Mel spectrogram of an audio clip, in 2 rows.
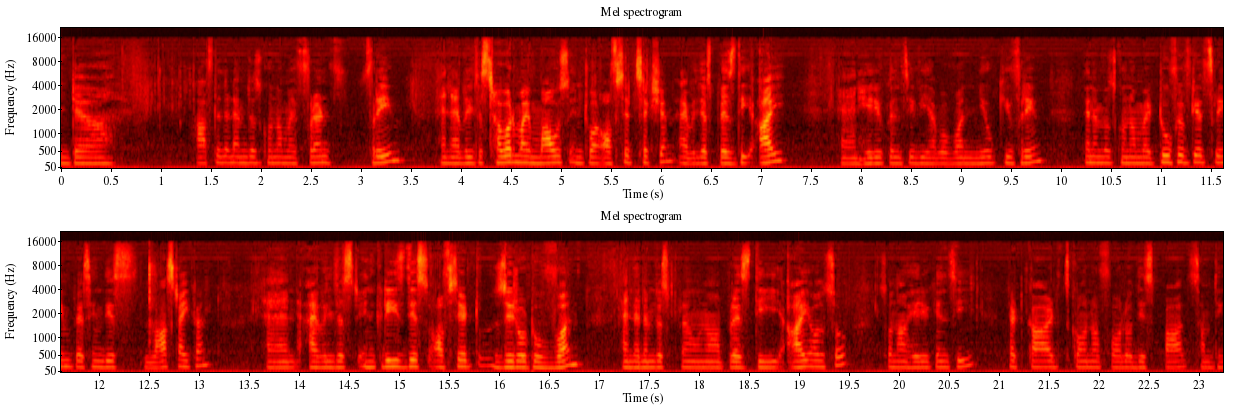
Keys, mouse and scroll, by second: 7.2 i, 12.7 click, 15.9 click, 16.2 click, 18.9 i, 20.4 click, 21.3 space.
